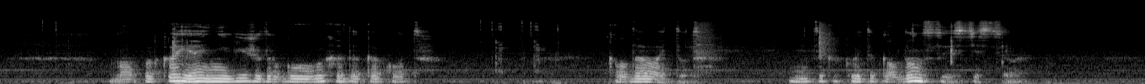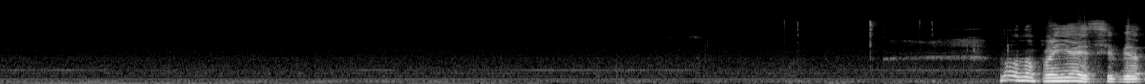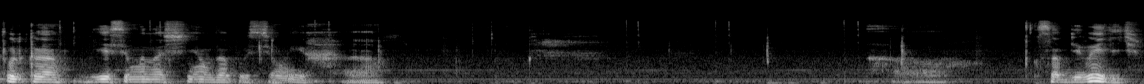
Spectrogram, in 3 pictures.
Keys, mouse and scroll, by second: 0.7 click, 2.1 g, 5.6 click, 5.9-9.0 middle drag, 19.6 click, 20.9 shift+click, 23.9-26.4 right drag, 26.4 shift+click, 29.5 click, 30.4 click, 31.7 shift+click.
